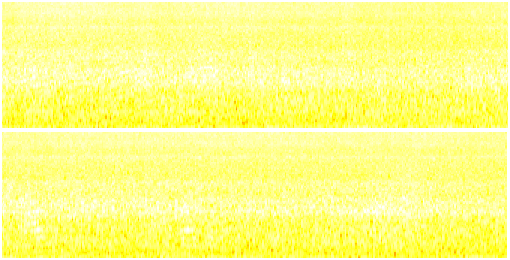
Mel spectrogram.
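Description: Motorcycle engines hum as motorbikes ride through the rain.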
